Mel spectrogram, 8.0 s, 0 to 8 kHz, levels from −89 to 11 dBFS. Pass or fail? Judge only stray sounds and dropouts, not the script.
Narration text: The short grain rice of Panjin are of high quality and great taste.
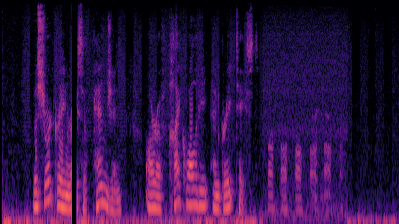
fail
